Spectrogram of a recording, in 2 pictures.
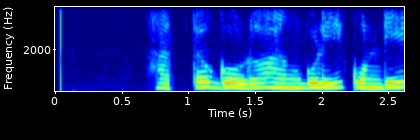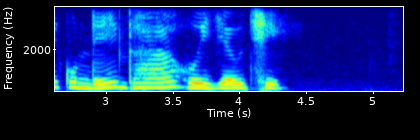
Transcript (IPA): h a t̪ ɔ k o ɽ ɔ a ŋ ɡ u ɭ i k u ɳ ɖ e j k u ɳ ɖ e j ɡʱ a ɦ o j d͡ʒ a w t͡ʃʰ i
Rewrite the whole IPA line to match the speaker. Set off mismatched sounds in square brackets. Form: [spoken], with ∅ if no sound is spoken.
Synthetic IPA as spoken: h a t̪ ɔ [ɡ] o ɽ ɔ a ŋ ɡ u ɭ i k u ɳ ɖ e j k u ɳ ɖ e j ɡʱ a ɦ o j d͡ʒ a w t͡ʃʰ i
